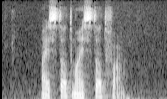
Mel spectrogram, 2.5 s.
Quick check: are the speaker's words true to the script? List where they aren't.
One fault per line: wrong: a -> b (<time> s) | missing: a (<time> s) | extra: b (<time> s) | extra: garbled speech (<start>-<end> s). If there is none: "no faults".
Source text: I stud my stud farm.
no faults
